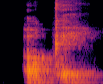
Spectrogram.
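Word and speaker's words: eau: ¿Cómo se dice agua? O. ¿Cómo se escribe? E-A-U.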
